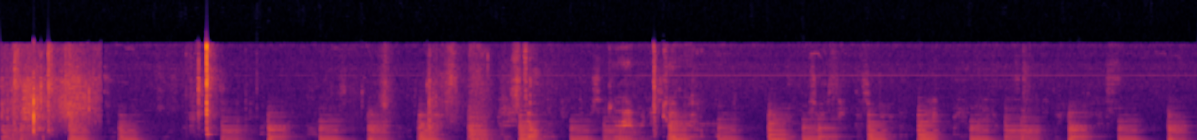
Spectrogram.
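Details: Light background music of repeated keyboard notes with faint indoor noises and no clear animal voice.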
